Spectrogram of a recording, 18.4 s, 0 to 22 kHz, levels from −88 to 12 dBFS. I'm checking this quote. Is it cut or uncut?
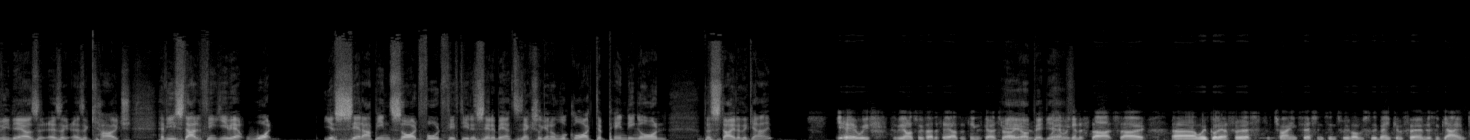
uncut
